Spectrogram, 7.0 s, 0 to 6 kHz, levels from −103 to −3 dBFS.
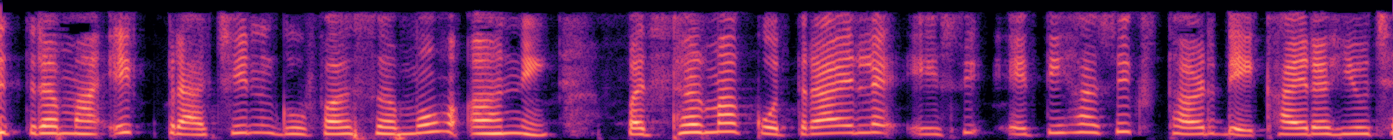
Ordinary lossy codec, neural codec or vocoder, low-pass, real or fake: MP3, 48 kbps; codec, 24 kHz, 3.1 kbps, DualCodec; 5.4 kHz; fake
